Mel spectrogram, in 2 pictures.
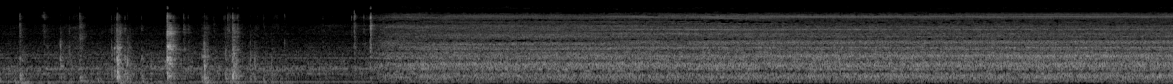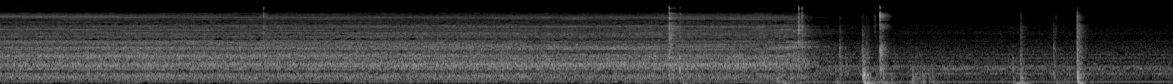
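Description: A Wagner heat gun switches on about four seconds in, blows with a steady hiss for about sixteen seconds, then cuts off. Sharp clicks and knocks from handling the tool and the battery cables come before and after it.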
